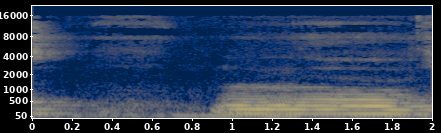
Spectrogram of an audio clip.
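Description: A man's voice holding one steady, drawn-out vowel for about a second after a brief pause: a hesitation sound in his talk.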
